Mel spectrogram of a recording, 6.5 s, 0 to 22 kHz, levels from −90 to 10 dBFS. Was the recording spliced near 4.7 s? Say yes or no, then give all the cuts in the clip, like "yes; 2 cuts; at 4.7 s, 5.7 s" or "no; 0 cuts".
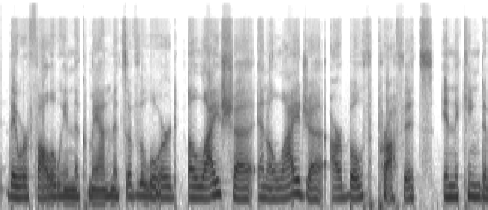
no; 1 cut; at 2.4 s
